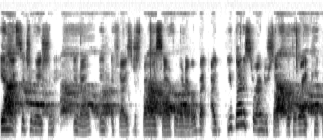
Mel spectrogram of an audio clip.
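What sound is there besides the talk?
dog barking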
